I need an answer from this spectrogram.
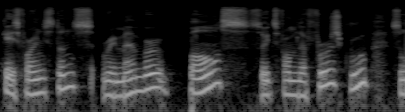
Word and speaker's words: soit: Okay, then of course être and avoir, so être will become soit, remember final S is not pronounced, soit, then soyons, soyez, alright,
